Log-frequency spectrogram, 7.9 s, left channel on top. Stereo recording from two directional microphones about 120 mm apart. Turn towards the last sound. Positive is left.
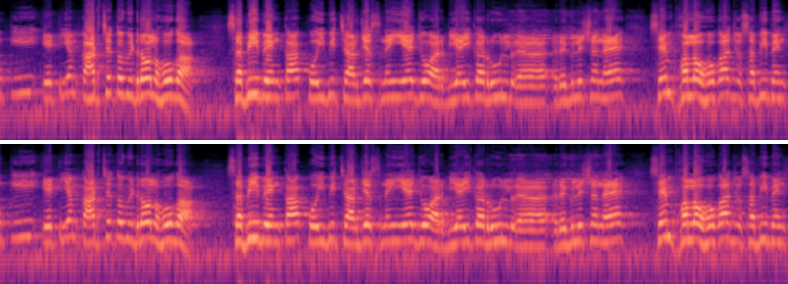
turn(degrees=20)  # may be behind; listen again after turning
